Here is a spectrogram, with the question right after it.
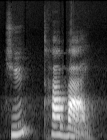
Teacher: So je travaille. Tu, I'm not going to pronounce the E, I'm not going to pronounce the S.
